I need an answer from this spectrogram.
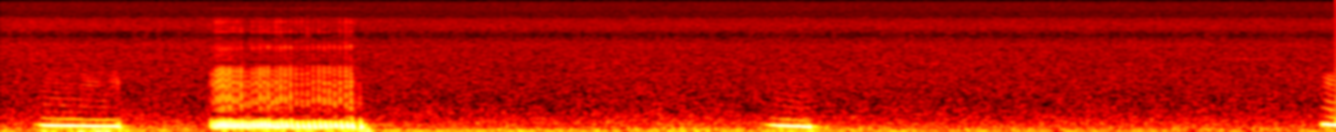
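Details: Repeated snoring from Bokman, a three-legged house cat, while asleep: short nasal rumbling breaths every one to three seconds, one longer and louder raspy snore among them, with quiet pauses between.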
